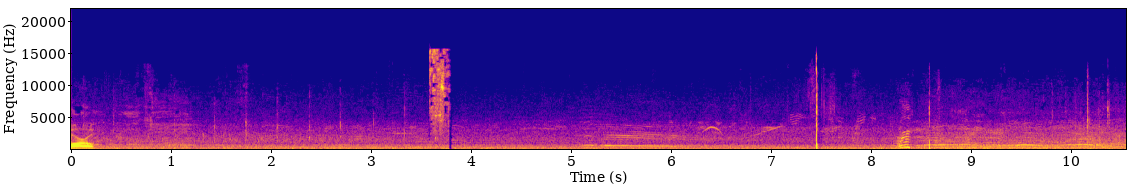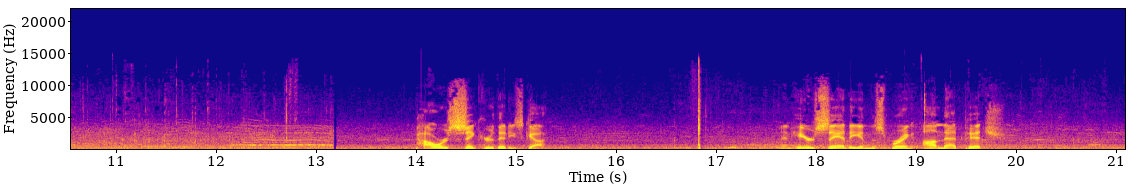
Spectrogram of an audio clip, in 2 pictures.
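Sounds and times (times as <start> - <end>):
ballpark ambience: 0.0 - 21.0.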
